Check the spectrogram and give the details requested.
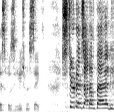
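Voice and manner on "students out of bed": shrill, booming, very high, very loud alarmed bellow. Narrator voices Peeves after Ron swipes at him: bellowing. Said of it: "Peeves bellowed".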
